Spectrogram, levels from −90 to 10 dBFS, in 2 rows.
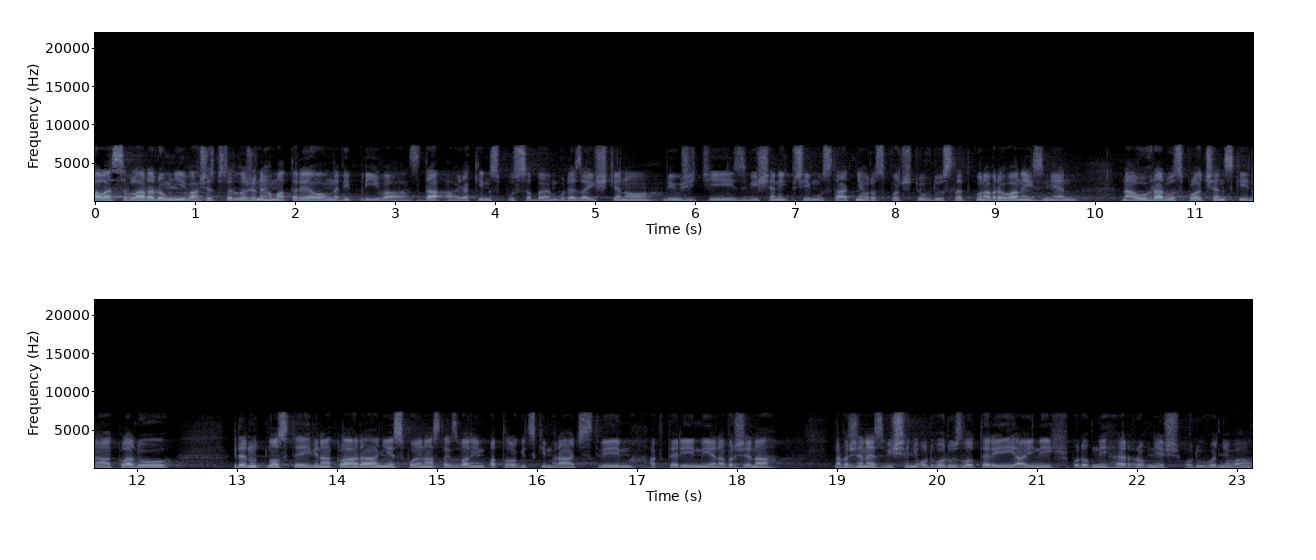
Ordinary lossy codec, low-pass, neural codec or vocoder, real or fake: MP3, 48 kbps; 7.2 kHz; none; real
